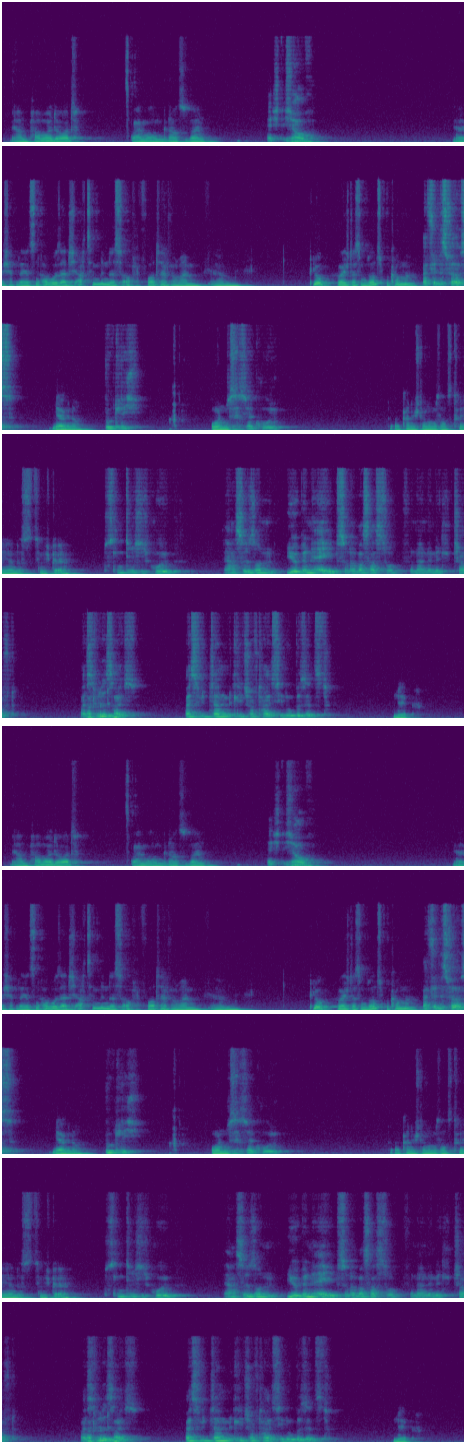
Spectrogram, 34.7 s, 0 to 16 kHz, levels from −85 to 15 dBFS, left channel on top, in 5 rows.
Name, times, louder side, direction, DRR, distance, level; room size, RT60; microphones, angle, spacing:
voice 1, 0.1-1.2 1.9-3.1 4.3-4.6 6.8-10.5 11.6-13.2 14.6-15.1 17.0-17.5 19.7-21.8 29.0-29.6 33.6-33.8, left 1 dB, 15° left, 0.5 m, -25 dB
voice 2, 4.0-4.7 13.2-14.0 15.4-15.9 17.5-18.1 22.3-23.4 24.1-27.8 28.9-29.6 30.5-32.6, right 1 dB, 65° left, 1.9 m, -26 dB
22.5 x 13.5 x 2.6 m
head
